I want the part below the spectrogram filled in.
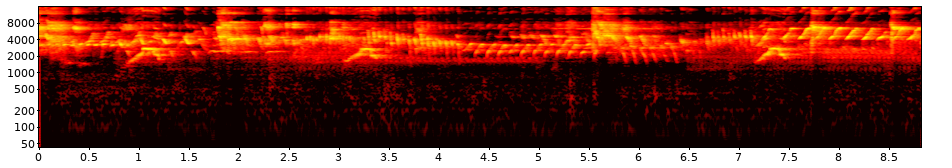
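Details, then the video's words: Powerful canary song made of rapid rolling trills, each phrase of quick repeated notes, broken by rising swoops and bright high chirps, delivered nonstop. "اقوى تغريد طائر الكناري"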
